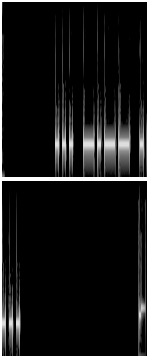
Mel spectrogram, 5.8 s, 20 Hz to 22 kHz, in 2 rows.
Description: Morse code, heard as a keyed tone, about 17 wpm, 700 Hz. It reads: SYH
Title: USA Call Sign Postfixes - 3 Letters 17wpm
